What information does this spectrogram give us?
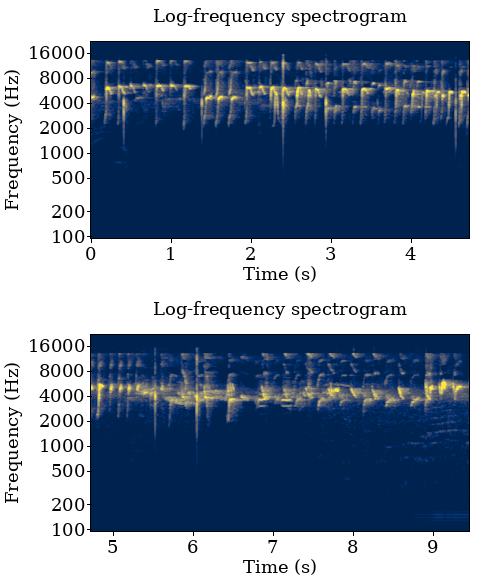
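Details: Jungle babbler, known as jongkangan, delivering an intense stream of shrill chirps and ticks, evenly packed and rapid, with occasional whistled notes over a faint low hum.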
